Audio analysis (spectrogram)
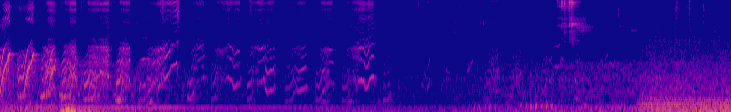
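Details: Guinea pig in a Christmas-themed setting giving a quick run of short, rising squeaky chirps, several per second and clustered in the first half, over a steady low hum, with a soft thump near the start.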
